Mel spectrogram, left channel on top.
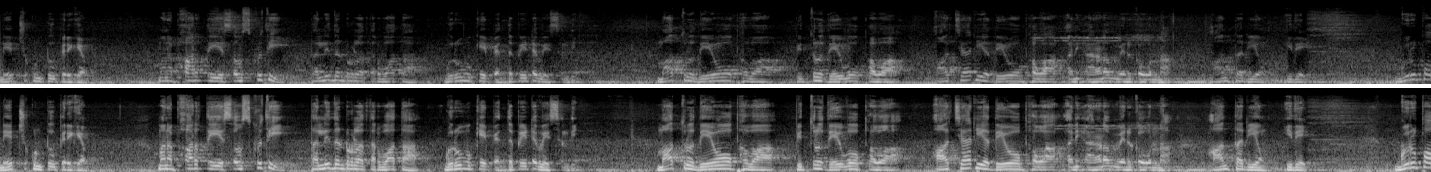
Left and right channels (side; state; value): left; quieter; 8.8 dB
